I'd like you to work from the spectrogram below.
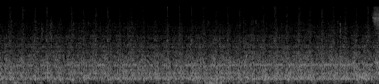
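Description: An embroidery machine stitches a heart design, its needle driving in a fast, unbroken mechanical chatter, steady and close with no talking.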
